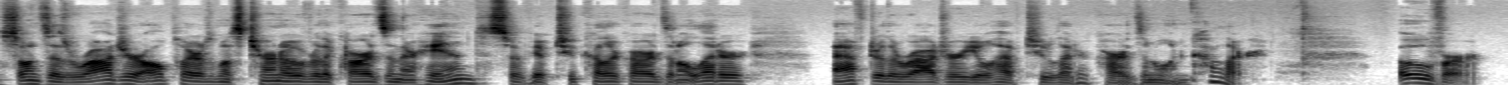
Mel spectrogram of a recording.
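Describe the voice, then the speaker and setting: A board game unboxing host in his thirties, with a deep and somewhat mellow voice, gives easygoing commentary, musing aloud and reading out pieces as he goes.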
